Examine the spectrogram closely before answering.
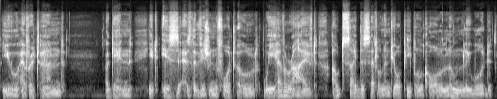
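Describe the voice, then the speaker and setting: Very deep gravelly barbarian shaman. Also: fairly bright tone, exaggerated voice. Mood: solemn. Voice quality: gravelly, raspy, breathy. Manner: solemn, portentous, formal archaic phrasing. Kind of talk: fantasy video game voice acting.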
